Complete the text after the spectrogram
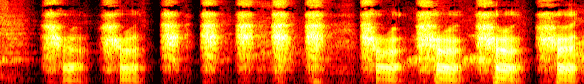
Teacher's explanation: আমি আবারও বলতেছি, গলা শক্ত করে আওয়াজকে চাপ দিয়ে আমরা উচ্চারণ করব 2টা হরফ। এই 2টা হরফ হলো গলার মাঝখান থেকে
